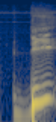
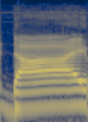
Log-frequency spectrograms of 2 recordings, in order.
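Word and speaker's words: day: जैसे डी ए वाई, डे। अब इसे डाई मत पढ़ देना, इसे ट्राई मत पढ़ना है, क्योंकि ए के बाद वाई है, तो ए के बाद वाई हो तो ए का उच्चारण, ठीक है।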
